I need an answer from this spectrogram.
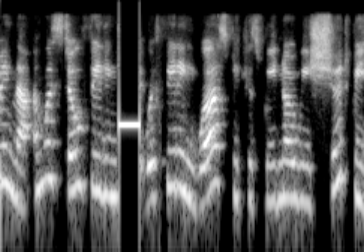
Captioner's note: beep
